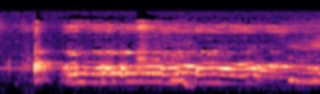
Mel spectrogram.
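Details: A big pet dog singing, a sustained wavering howl with rich stacked harmonics after a short sharp onset, holding steady and sliding slightly in pitch for about four seconds.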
